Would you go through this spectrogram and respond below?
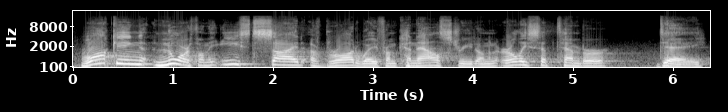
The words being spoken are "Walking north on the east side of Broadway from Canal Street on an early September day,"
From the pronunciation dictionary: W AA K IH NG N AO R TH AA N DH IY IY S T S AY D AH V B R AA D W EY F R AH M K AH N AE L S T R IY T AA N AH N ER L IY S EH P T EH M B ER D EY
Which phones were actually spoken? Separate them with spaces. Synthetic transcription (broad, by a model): W AA K IH NG N AO R TH N DH IY IY S T S AY D AH V B R AA D W EY F R AH M K AH N AE L S T R IY T N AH N ER L IY S EH P T EH M B ER D EY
